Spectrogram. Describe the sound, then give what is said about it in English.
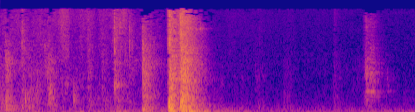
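A door leading to an inner room is handled and swung: a few light clicks and rattles, then a louder wooden thud as it shuts, followed by a quieter latch click after a pause. “That door leads only to an inner room.”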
